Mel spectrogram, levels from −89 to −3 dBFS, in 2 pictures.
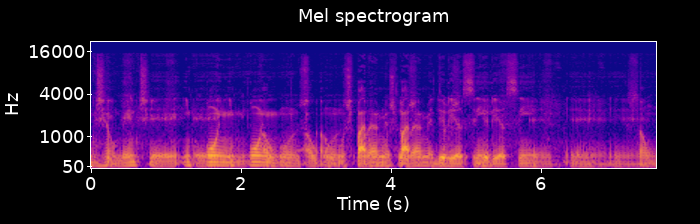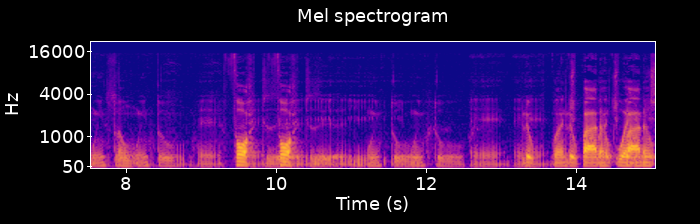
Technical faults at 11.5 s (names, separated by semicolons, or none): doubled audio track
